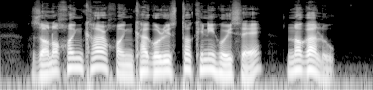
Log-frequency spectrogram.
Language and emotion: Assamese, neutral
